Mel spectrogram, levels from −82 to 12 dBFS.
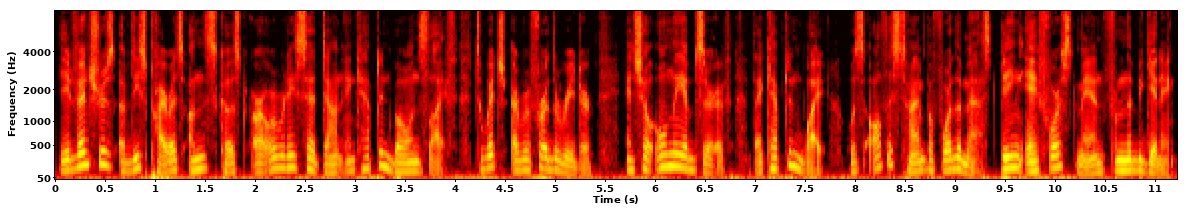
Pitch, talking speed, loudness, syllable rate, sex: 135 Hz, 230 wpm, -21 LUFS, 6.5 syllables/s, male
